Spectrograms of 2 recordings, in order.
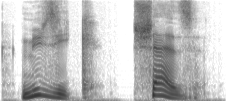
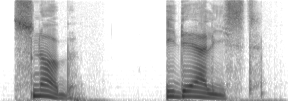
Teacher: In French, the letter S is pronounced Z when it occurs between vowels, but S in other contexts. · Shown in: first take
